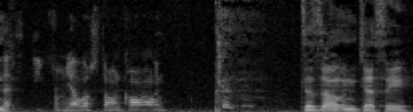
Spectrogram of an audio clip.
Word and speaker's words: DAZN: DAZN, Jesse. What does it rhyme with? Calzone.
